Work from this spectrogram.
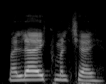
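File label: "melaik" ergative plural, Archi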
